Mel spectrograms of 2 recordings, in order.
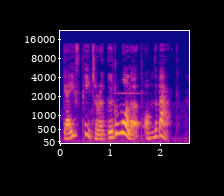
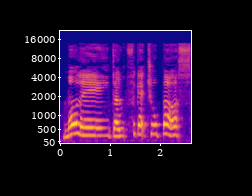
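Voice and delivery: loud, high, drawn-out call; 8 semitones higher, 9 dB louder, slower than usual. A narrator's reading. Voice from the house reminds Molly, calling out. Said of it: "called a voice from the house".

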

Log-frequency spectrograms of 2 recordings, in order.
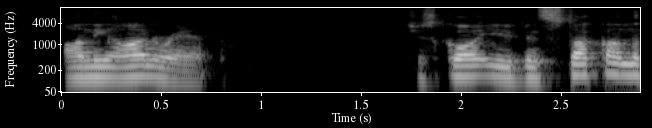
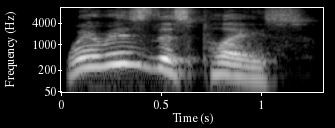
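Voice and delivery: higher, louder questioning cry; bewildered seed; 9 semitones higher, 6 dB louder, slower than usual. Acted. Seed wakes in the earth and wonders aloud, bewildered. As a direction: call out as a lost, puzzled seed. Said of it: "I thought aloud".

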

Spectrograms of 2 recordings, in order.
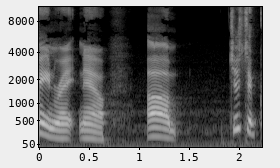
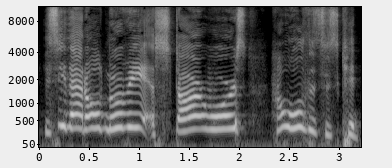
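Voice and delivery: put-on high, eager kid voice; excited teen; 12 semitones higher than usual. Fan imitating Spider-Man mid-fight, high and eager. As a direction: blurt it like an overexcited fanboy.

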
